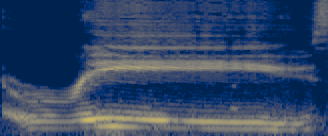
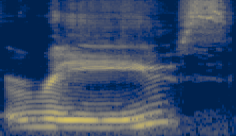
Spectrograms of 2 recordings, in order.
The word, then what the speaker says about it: wreaths: say y'all I'm country how do you say it wreaths yeah with an s okay because I'm saying Reeves and reefs and you know spell it that way too no no yeah I'm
